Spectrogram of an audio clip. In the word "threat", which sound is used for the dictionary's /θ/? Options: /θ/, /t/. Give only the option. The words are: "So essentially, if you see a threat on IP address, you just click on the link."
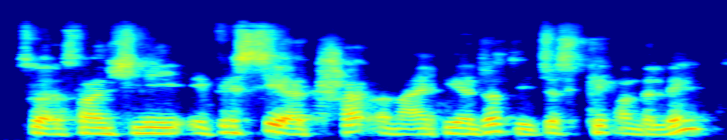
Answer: /t/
